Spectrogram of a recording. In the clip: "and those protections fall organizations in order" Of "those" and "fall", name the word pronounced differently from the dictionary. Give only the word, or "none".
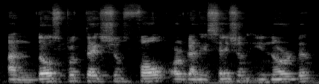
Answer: those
